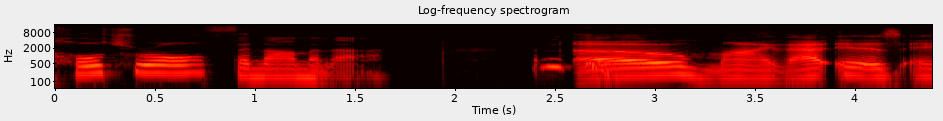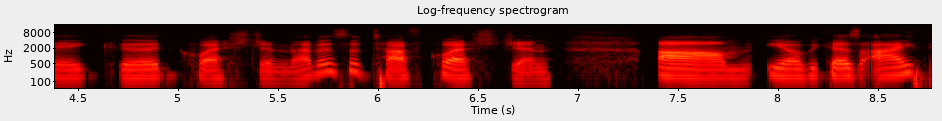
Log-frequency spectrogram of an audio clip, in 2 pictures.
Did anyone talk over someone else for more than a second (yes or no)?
no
